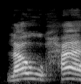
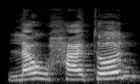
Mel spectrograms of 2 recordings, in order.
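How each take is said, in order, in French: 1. Le mot se termine par un son 'ah' bref. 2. Le mot se termine par une syllabe 'tun' complète.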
